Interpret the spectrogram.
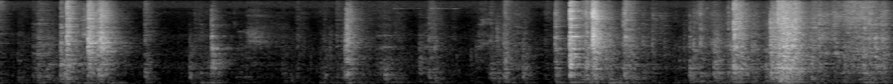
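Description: Kitchen cupboard doors and drawers being opened and shut, with cookware knocking and clattering as a pot is got out: a series of irregular knocks and clunks.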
